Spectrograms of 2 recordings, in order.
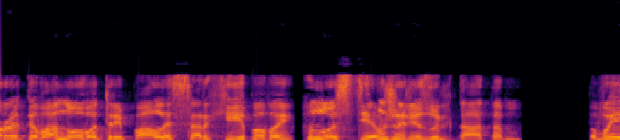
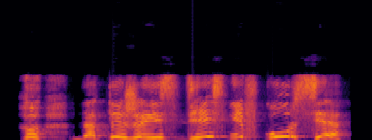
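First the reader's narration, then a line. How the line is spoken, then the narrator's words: Astonished exclamation. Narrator (Russian): воскликнула я, поражаясь глубинам провала в своей памяти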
